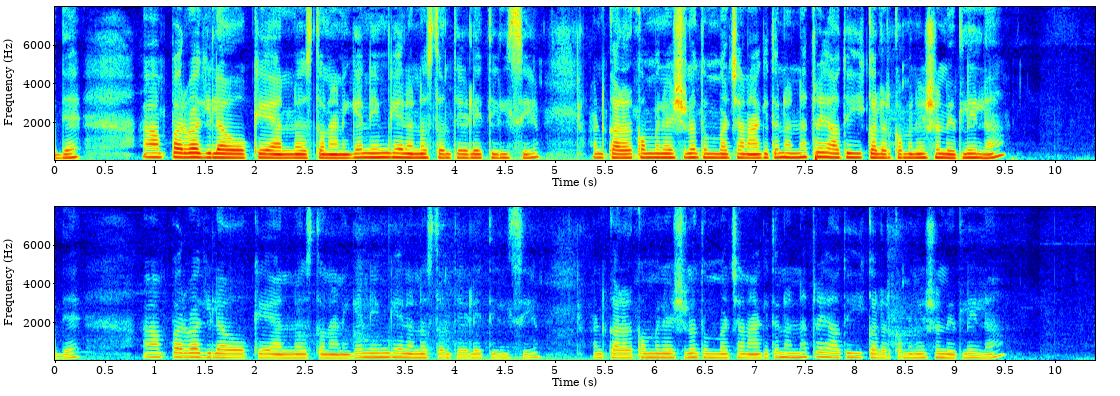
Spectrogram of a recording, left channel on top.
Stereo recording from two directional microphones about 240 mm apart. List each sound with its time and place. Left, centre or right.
0.0 s speech: left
